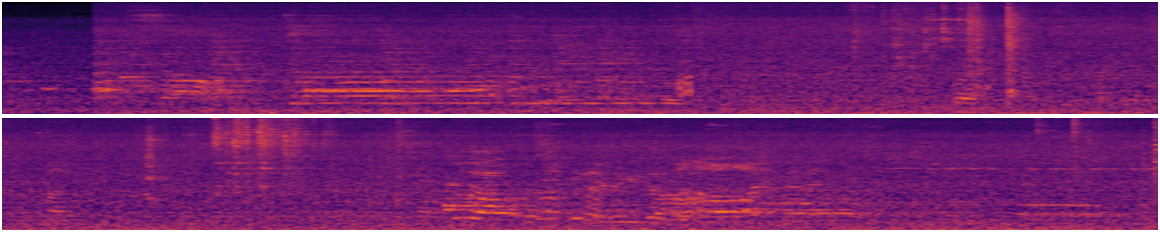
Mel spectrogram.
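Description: Metal utensils clink and clatter against pots.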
